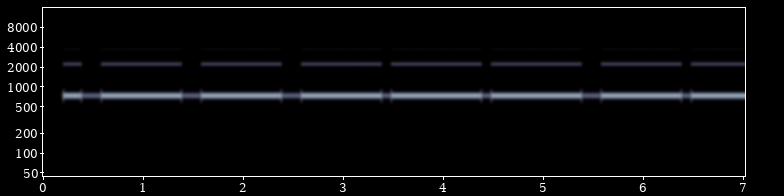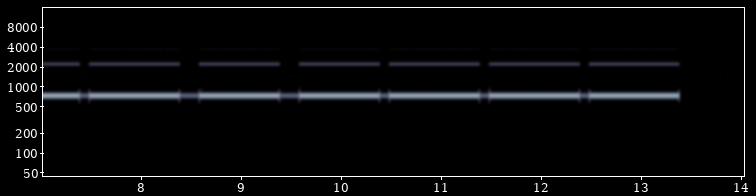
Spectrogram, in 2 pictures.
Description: Radio time signal (DCF77), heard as a tone whose level steps once a second, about 740 Hz. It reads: 1 1 1 0 0 1 0 0 1 1 0 0 0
